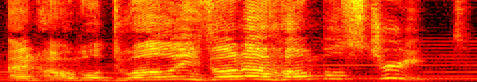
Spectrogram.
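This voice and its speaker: An actor playing a jolly giant ghost in an old-time radio drama, grand, solemn and declamatory. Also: male voice, very high voice, sing-song, normal speed, a bit bright, soft background music, exaggerated voice.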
